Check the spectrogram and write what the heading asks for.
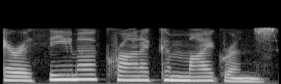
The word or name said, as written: erythema chronicum migrans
